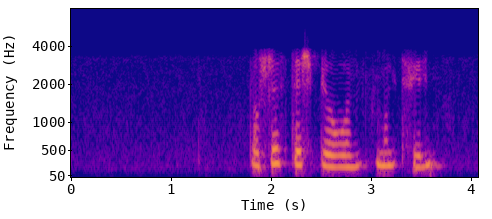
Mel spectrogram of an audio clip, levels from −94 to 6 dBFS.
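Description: The whole thing runs through a G.729 codec, which fits 8 kbit/s: the band sits around 150 Hz to 3.5 kHz and the speech comes out noticeably rough and synthetic. At 1.93 to 1.98 s and again at 3.58 to 3.65 s there's VoIP packet loss concealed by the speech codec. Roughly 30 ms goes missing each time, and the decoder fills the gap by stretching its last frame into a fading buzzy tone or coloured noise.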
